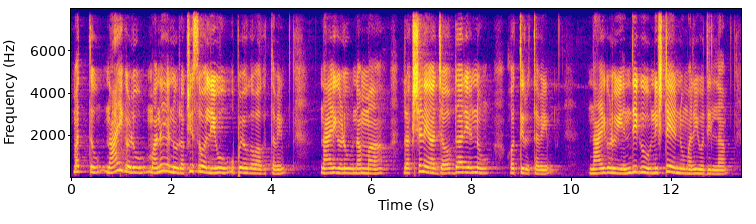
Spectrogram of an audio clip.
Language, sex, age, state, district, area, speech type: Kannada, female, 45-60, Karnataka, Davanagere, rural, spontaneous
